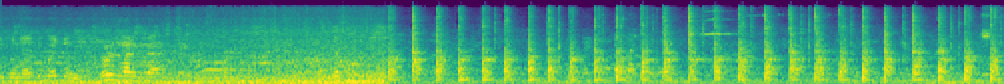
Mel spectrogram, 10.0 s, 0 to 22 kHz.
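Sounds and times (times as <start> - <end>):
hammer striking sheet metal: 3.9 - 10.0.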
